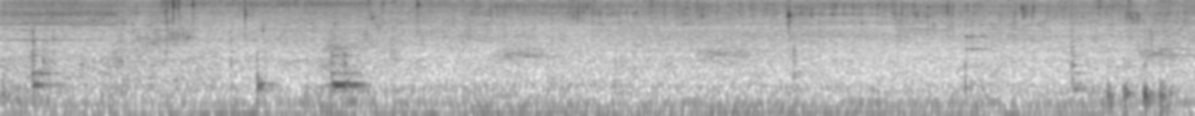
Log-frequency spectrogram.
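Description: Cashews roast in ghee in a pan over a low flame, a soft steady frying crackle with faint scattered pops and light stirring taps, fairly quiet and without speech.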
